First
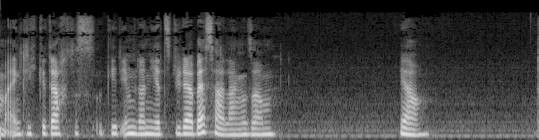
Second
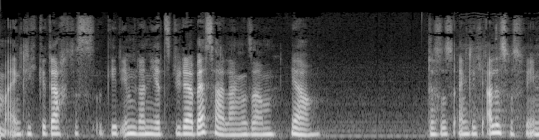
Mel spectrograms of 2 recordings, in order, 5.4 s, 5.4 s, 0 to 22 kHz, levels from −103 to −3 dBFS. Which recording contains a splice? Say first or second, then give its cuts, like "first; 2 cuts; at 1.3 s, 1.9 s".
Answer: second; 1 cut; at 2.8 s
